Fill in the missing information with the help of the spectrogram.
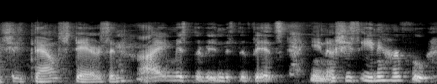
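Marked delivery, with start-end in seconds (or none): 0.0-2.9 put-on sweet nice-girl voice, creaky. Retelling a girl greeting them from downstairs: imitating how she talks. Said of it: "This how she talk".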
